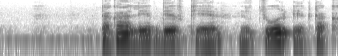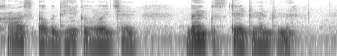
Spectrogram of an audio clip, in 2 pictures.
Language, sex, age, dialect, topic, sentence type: Maithili, male, 18-24, Bajjika, banking, statement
